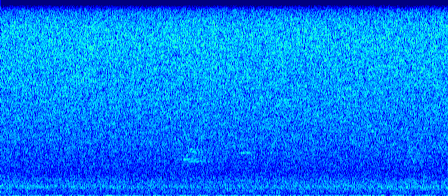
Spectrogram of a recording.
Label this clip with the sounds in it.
Red-eyed Vireo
